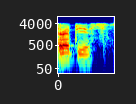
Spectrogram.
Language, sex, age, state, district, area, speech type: Kashmiri, male, 18-30, Jammu and Kashmir, Pulwama, rural, conversation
